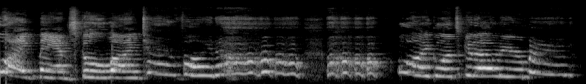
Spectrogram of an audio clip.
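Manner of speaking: high, laughing, terrified Shaggy; scared Shaggy. Shown as a demonstration. Shaggy telling Scooby he is terrified, high nervous laughter. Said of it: "that's really how I do it".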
